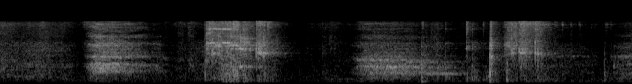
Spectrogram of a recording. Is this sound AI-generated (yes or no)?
yes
